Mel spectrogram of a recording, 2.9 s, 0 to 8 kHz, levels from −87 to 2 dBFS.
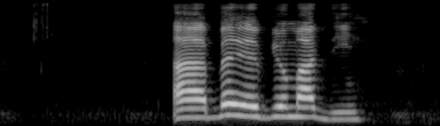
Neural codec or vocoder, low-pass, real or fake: codec, 16 kHz, 4.8 kbps, FACodec; 7.2 kHz; fake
